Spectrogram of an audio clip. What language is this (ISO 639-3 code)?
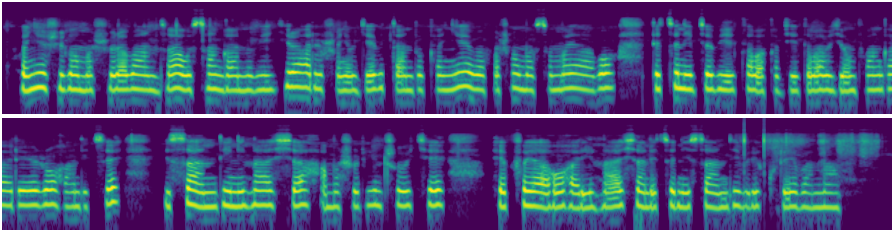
kin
